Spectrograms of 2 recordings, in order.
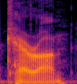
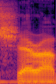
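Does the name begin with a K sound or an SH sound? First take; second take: K sound; SH sound. First: The name begins with a K sound. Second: The name begins with an SH sound. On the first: "or Karen" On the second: "it sounds like Sharon"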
